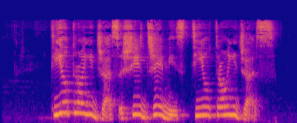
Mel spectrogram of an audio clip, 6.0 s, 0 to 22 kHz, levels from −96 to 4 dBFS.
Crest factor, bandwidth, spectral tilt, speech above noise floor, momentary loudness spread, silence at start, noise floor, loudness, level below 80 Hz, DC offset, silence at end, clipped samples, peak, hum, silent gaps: 16 dB; 11.5 kHz; -3 dB/octave; 43 dB; 6 LU; 1 s; -68 dBFS; -25 LUFS; -68 dBFS; under 0.1%; 0.5 s; under 0.1%; -10 dBFS; none; none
